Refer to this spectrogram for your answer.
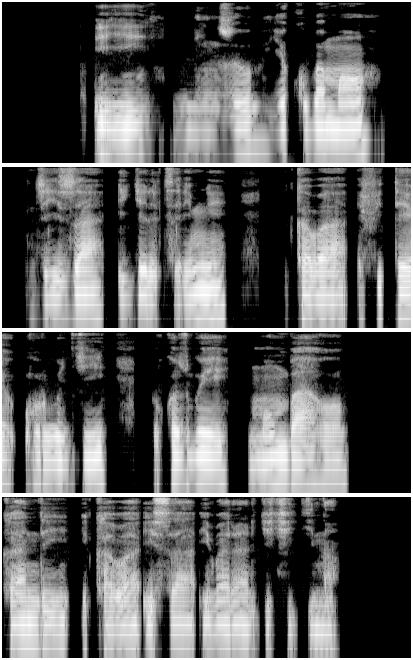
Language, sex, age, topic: Kinyarwanda, male, 18-24, government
